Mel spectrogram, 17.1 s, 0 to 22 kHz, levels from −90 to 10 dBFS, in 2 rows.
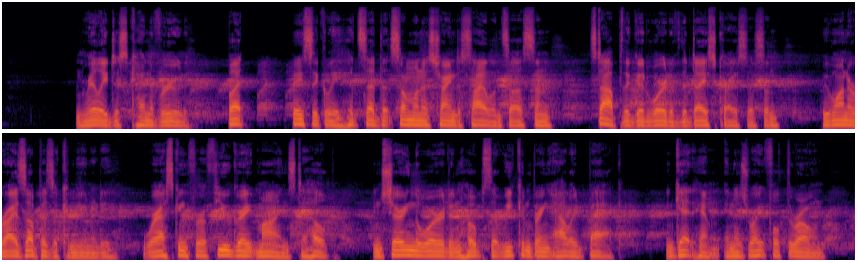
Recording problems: echo of what is said; strong; throughout; 280 ms later, 10 dB below the speech

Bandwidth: 18.5 kHz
